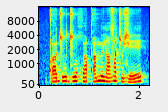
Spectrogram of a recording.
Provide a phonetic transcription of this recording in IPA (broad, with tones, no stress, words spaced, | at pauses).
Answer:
qʼu˩˥d͡zu˦˨d͡zu˦˨ χu˩˥qʼə˩˥ mø˦˨je˩˥zˤə˦˨t͡ɕʊ˩˥ ʑe˩˥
